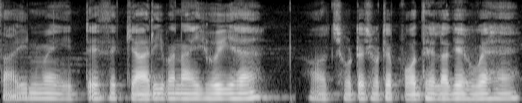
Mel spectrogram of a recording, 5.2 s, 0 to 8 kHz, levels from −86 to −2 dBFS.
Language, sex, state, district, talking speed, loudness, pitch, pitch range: Hindi, male, Jharkhand, Deoghar, 160 wpm, -20 LUFS, 100 Hz, 95-100 Hz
